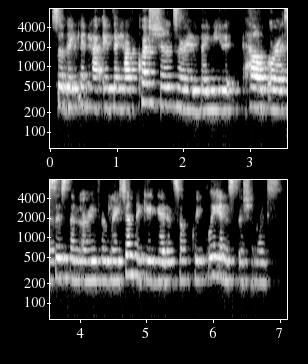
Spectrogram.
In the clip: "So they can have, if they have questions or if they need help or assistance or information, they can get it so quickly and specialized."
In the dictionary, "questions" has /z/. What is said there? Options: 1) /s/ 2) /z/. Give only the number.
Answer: 2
